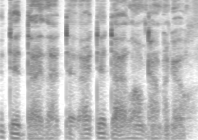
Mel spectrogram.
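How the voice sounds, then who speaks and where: In a put-on character voice, the speaker whispers raspily at a fairly quick pace, in a dry, close recording with no echo. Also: man. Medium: actual play. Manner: subdued.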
